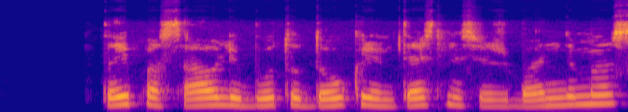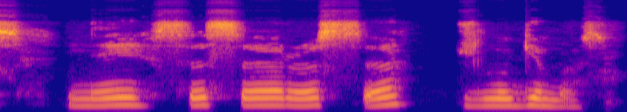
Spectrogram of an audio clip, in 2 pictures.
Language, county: Lithuanian, Klaipėda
